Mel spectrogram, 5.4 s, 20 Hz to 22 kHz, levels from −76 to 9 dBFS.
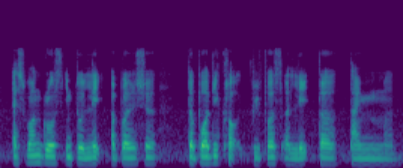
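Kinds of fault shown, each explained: No technical fault can be heard anywhere in the speech, with the signal remaining steady, continuous and undistorted throughout.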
